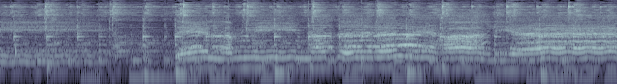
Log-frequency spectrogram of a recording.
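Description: Gurbani kirtan: voices singing a shabad to harmonium and tabla, the tabla keeping a steady beat of low bass strokes and sharp treble strikes. A fresh sung line comes in about two seconds in.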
